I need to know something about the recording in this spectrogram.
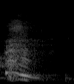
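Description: A single quick kissing smack made close to the microphone, a short breathy, squeaky burst that fades out within a fraction of a second, with no talking.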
